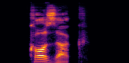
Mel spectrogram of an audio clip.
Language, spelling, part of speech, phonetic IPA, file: Polish, Kozak, noun, [ˈkɔzak], Pl-Kozak.ogg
